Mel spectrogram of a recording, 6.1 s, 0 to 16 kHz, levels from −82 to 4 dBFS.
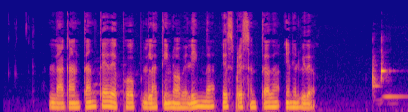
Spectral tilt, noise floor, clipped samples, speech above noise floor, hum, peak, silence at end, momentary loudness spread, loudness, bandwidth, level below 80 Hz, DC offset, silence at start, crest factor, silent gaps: -5.5 dB/octave; -59 dBFS; under 0.1%; 42 dB; none; -2 dBFS; 0.05 s; 5 LU; -18 LUFS; 11.5 kHz; -44 dBFS; under 0.1%; 0.75 s; 16 dB; none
